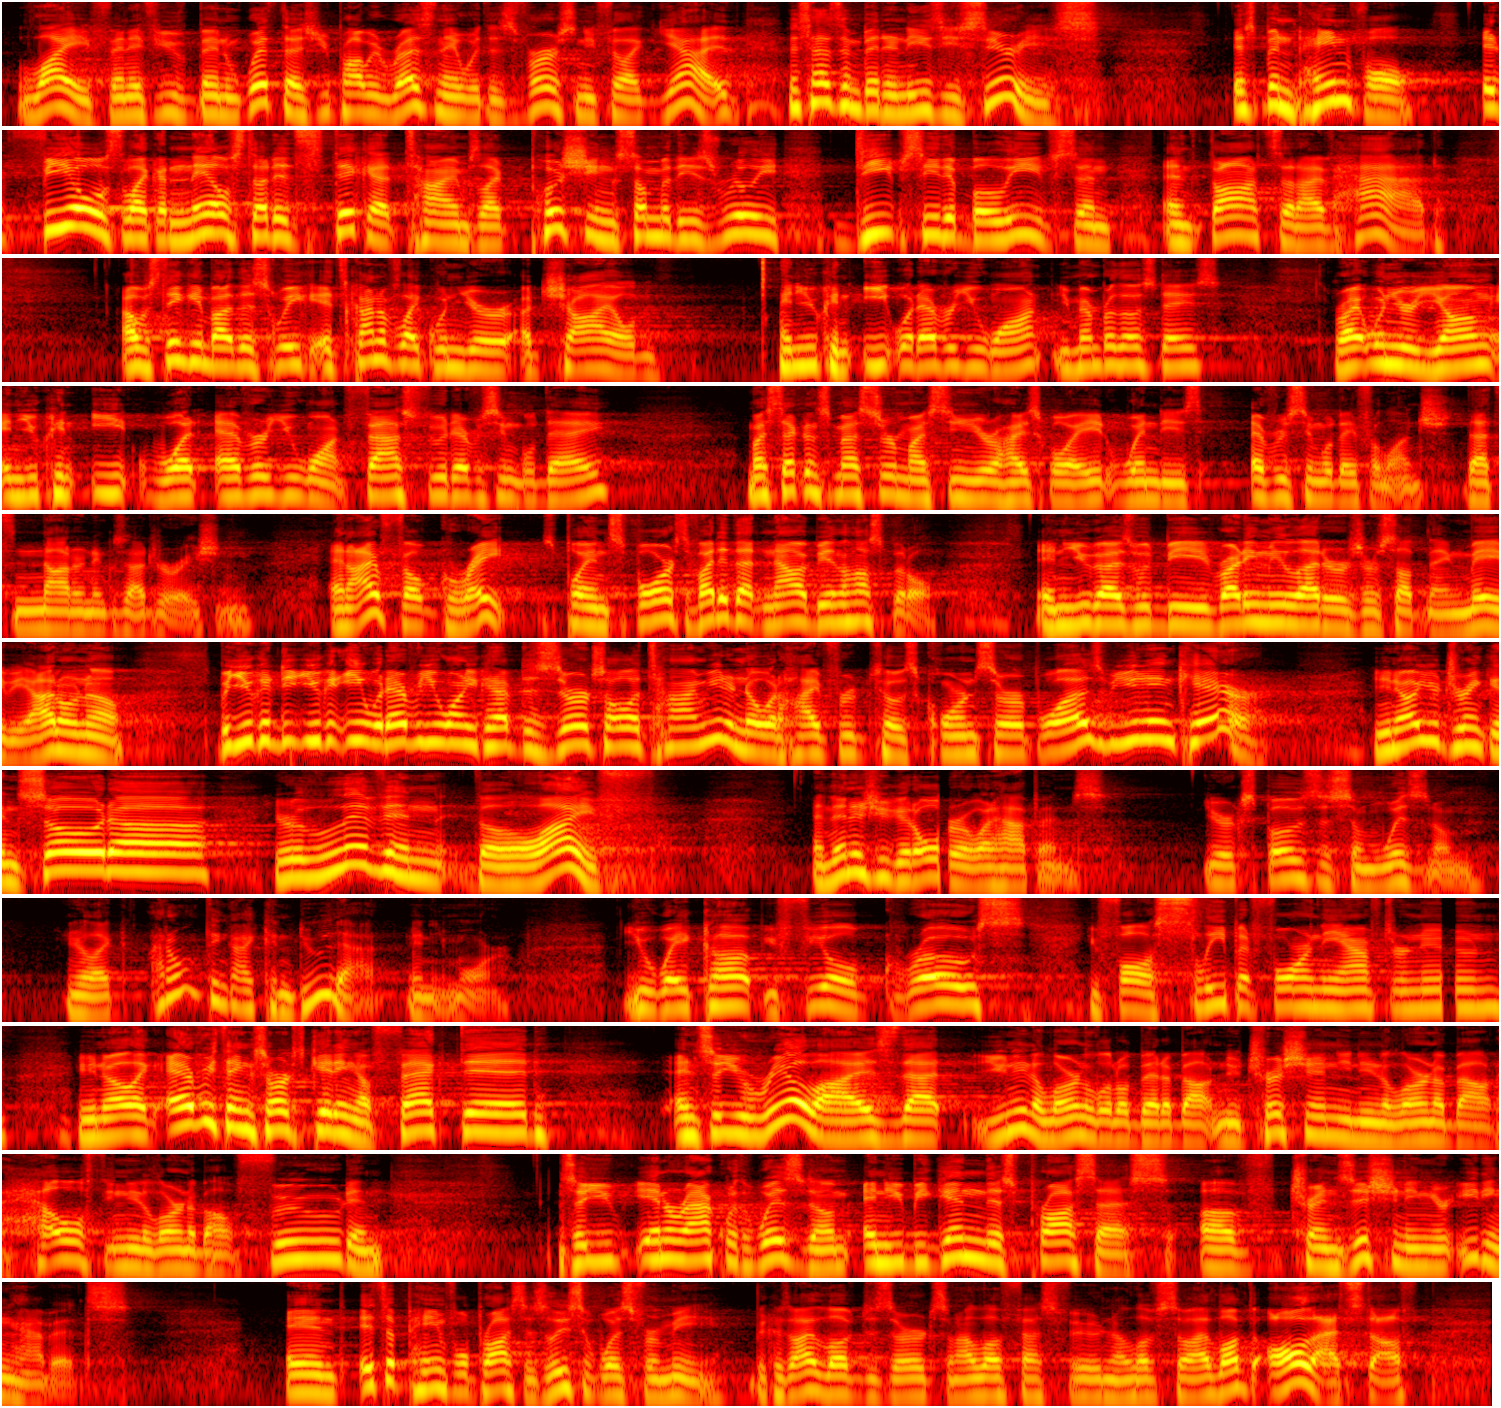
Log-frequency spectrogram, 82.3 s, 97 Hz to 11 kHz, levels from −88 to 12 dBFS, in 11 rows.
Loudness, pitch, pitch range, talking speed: -20 LUFS, 170 Hz, 150-195 Hz, 220 wpm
